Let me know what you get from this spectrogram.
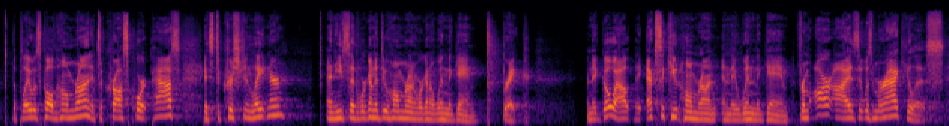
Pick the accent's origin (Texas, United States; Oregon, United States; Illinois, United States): Oregon, United States; Portland; moved away as an adult; now in Redwood City, United States; we're originally from Portland, Oregon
